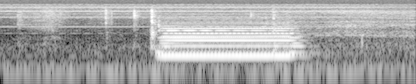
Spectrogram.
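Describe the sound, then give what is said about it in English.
Steady low road rumble from inside a moving car, interrupted by a single loud car horn honk lasting about half a second, then the engine drone continues. “We want authenticity that you are in a car.”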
